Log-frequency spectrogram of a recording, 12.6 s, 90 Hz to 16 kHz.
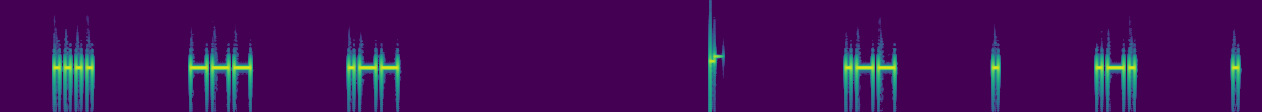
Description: Morse code, heard as a keyed tone, about 23 wpm, spaced as for 8 wpm, 700 Hz. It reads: HOW WERE
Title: 6x Character Spacing - Top 100 Words - 22wpm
